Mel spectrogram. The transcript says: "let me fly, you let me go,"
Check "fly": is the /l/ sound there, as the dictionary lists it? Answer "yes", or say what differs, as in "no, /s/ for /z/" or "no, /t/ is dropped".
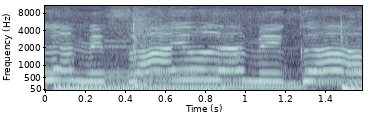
no, /l/ is dropped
